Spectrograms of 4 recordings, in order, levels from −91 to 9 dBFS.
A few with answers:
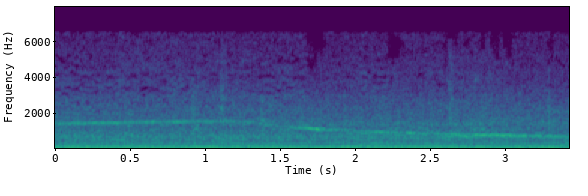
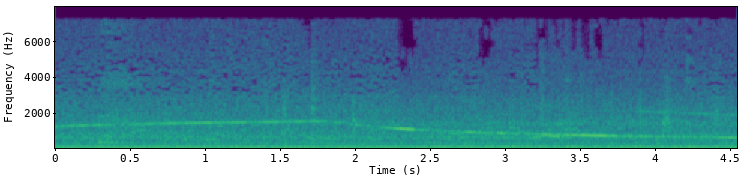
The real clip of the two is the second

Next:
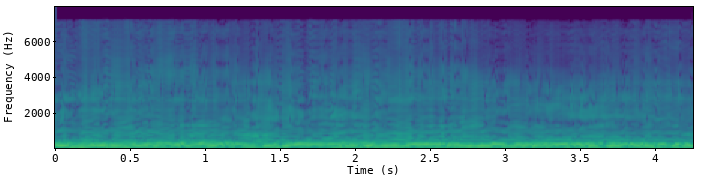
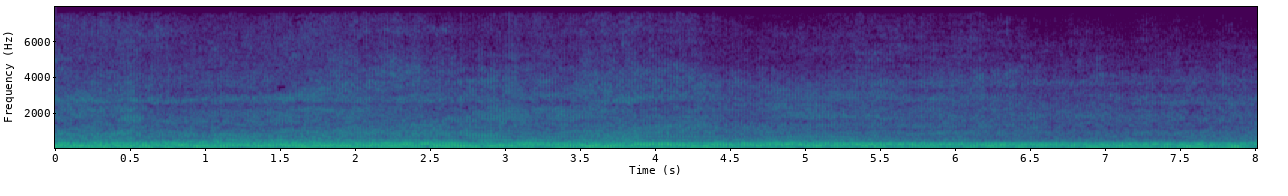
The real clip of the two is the second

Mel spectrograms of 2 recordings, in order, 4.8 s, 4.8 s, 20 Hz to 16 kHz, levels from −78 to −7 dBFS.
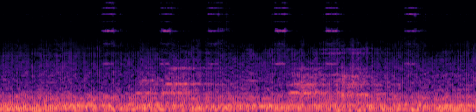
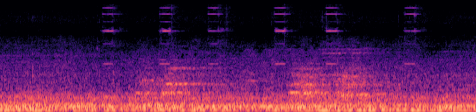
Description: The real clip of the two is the second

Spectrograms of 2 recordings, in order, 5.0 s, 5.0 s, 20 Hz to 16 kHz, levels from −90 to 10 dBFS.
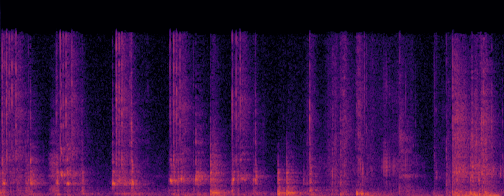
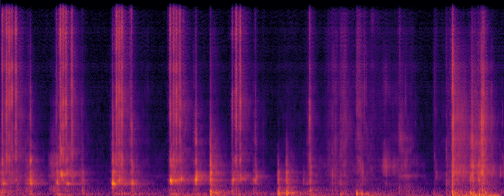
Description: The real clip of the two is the first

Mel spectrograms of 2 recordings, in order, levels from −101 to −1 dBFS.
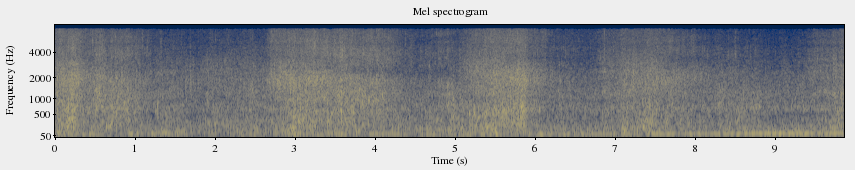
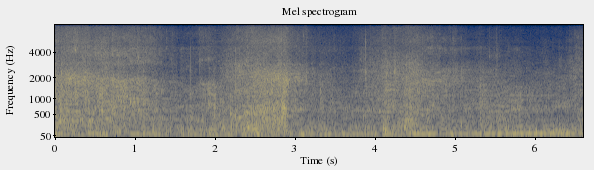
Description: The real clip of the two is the first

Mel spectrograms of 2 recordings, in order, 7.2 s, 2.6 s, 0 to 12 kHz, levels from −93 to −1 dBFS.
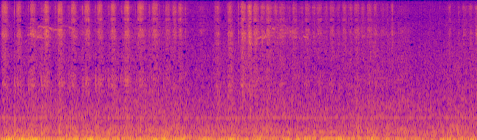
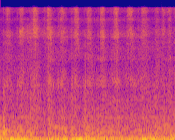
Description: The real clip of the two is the first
